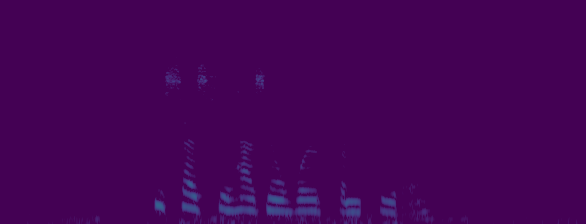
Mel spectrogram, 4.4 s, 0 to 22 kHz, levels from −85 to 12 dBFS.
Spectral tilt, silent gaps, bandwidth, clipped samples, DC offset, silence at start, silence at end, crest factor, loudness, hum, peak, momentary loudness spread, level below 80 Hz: -4.5 dB/octave; 0.30-0.34 s; 11.5 kHz; under 0.1%; under 0.1%; 0.1 s; 0.05 s; 20 dB; -65 LUFS; none; -50 dBFS; 6 LU; -88 dBFS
